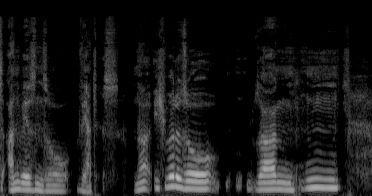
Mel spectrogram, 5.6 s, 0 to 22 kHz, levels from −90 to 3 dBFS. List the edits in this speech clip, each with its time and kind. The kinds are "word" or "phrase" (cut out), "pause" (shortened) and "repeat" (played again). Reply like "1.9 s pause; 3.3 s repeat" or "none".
2.3 s word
